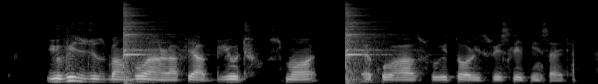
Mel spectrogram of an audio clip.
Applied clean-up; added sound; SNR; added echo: none; Hammer; 6 dB; none.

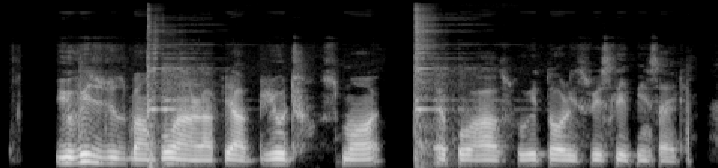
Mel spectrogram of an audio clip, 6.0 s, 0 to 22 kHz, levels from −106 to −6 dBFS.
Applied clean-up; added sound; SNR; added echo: neural mask model RNNoise.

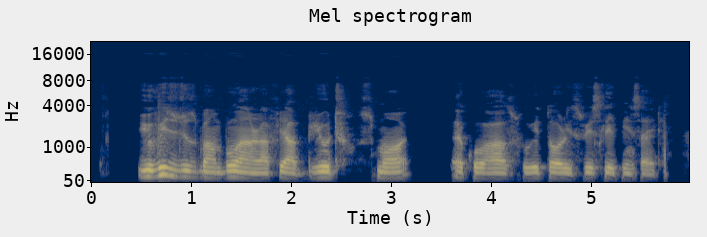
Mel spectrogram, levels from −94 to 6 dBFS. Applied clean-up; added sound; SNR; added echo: none; none; none; none.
